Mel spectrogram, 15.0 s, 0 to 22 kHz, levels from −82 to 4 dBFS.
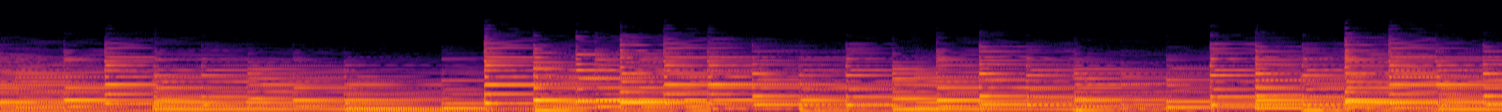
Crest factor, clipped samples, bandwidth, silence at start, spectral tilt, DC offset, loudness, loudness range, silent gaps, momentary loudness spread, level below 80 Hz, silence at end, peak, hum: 14 dB; under 0.1%; 6.6 kHz; 0 s; -9 dB/octave; under 0.1%; -17 LUFS; 3 LU; none; 6 LU; -36 dBFS; 0 s; -2 dBFS; none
